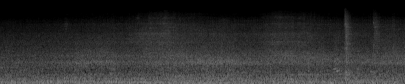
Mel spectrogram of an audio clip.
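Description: Steady city traffic noise from a nearby road, with voices of passers-by in the background and a couple of short clicks near the end.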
